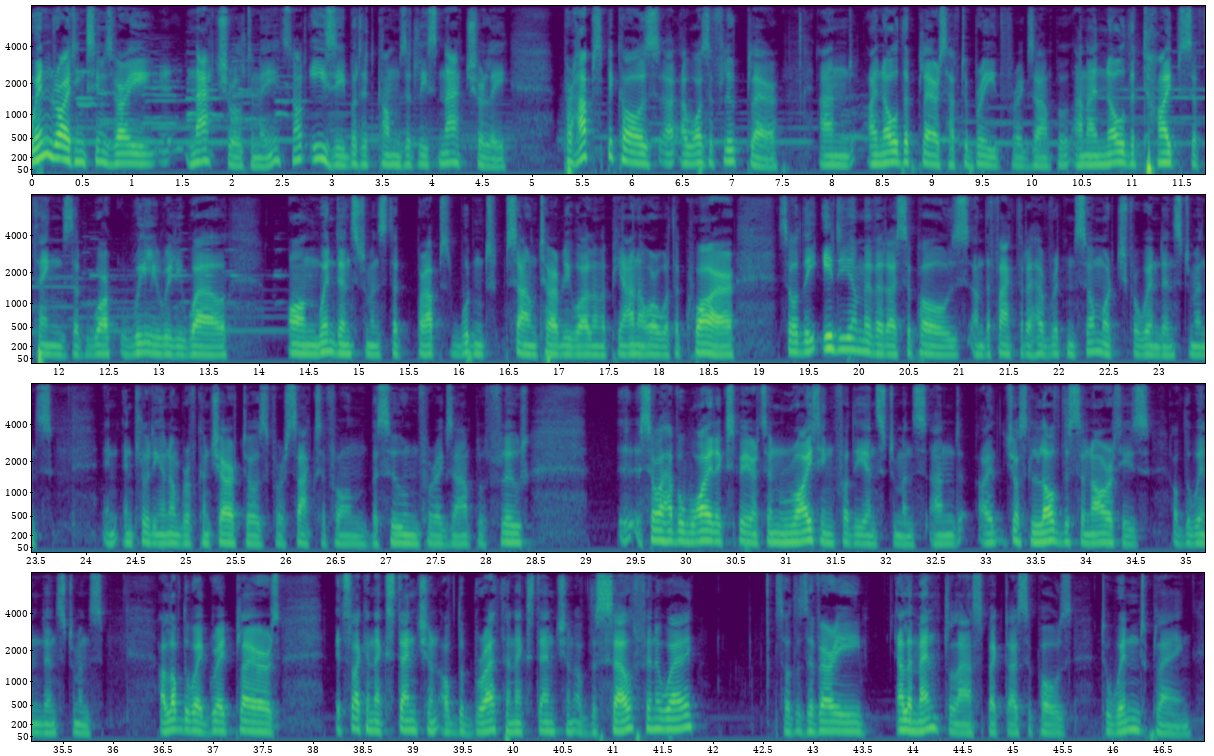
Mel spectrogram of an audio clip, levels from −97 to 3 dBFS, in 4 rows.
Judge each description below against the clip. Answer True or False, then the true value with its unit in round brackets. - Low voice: True (115 Hz)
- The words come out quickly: False (185 wpm)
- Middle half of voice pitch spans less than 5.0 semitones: True (3.6 semitones)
